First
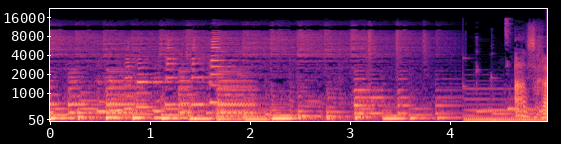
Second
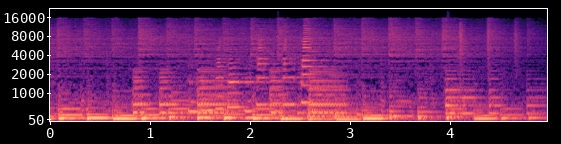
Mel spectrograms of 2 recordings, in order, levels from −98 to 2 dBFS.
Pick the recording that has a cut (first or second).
first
